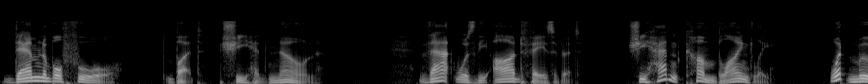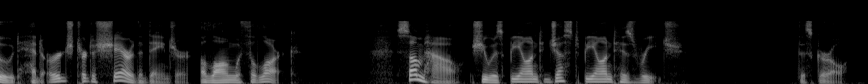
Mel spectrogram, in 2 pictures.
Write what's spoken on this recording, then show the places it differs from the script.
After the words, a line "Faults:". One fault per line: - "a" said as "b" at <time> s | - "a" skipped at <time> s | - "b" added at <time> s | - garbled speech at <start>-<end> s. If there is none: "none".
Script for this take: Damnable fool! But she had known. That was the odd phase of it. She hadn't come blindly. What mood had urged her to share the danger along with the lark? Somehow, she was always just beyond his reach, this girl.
Damnable fool! But she had known. That was the odd phase of it. She hadn't come blindly. What mood had urged her to share the danger along with the lark? Somehow, she was beyond just beyond his reach, this girl.
Faults:
- "always" said as "beyond" at 13.8 s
